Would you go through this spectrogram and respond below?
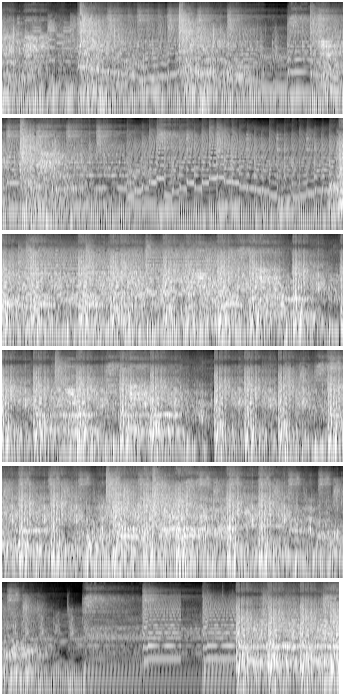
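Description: Gunfire in a video game, with repeated loud shots and crashing impacts layered over a busy, dense game soundtrack that runs the whole time with no talk.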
